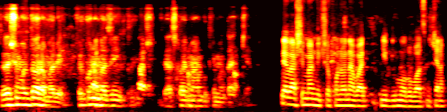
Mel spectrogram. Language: Persian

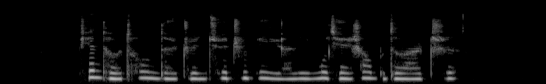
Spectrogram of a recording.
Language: Chinese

